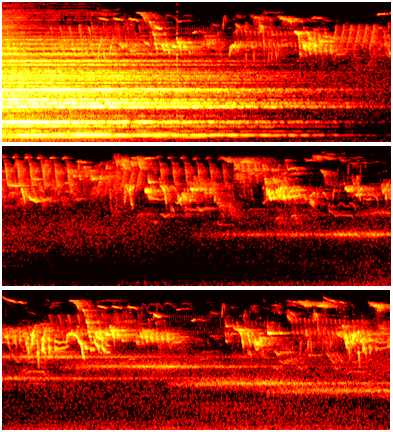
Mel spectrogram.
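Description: The last sustained chord of a downtempo track fades out over the first few seconds. It gives way to songbirds chirping and trilling in quick, varied phrases, with a faint steady tone held beneath them later on.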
